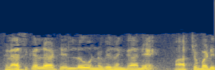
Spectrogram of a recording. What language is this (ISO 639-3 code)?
tel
